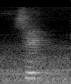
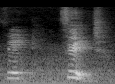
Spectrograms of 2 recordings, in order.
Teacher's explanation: centralized front unrounded vowel between close and half close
